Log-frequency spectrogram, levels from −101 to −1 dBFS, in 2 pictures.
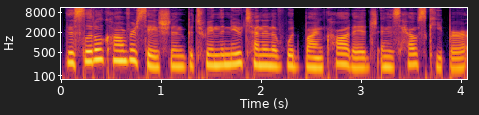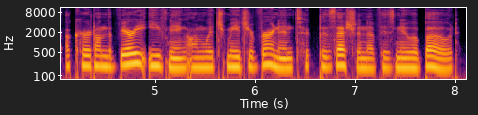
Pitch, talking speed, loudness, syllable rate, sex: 200 Hz, 205 wpm, -18 LUFS, 6.6 syllables/s, female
